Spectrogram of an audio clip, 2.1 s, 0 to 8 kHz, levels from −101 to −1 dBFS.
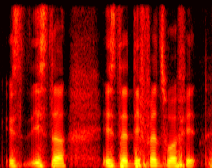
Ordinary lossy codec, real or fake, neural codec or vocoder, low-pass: none; real; none; none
